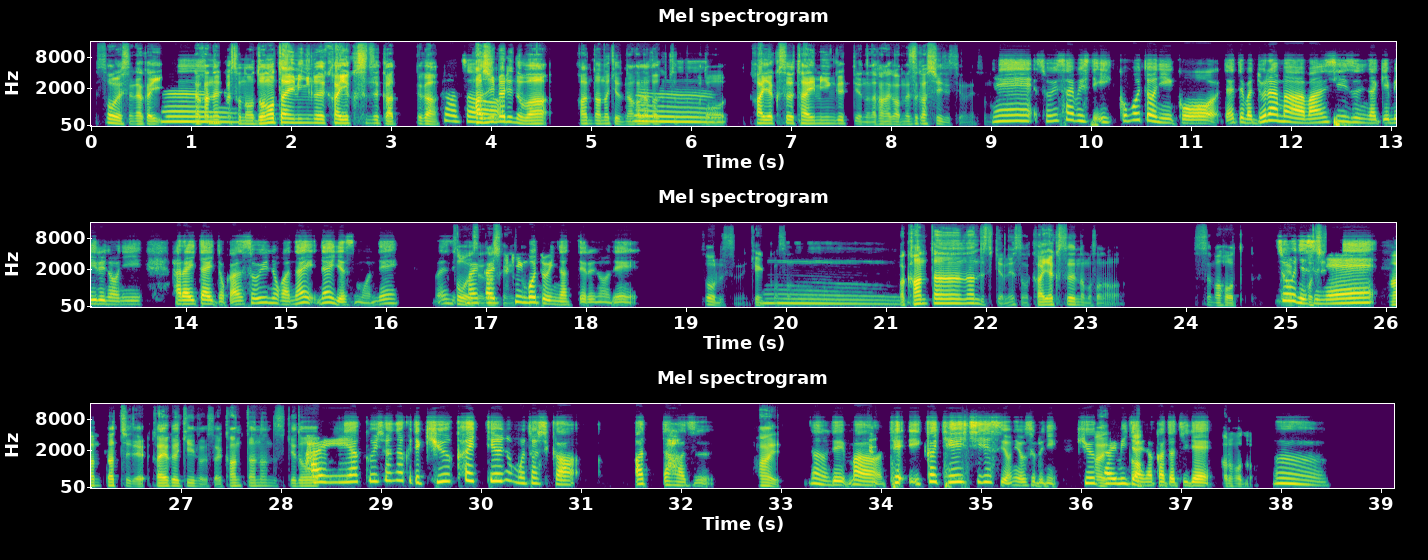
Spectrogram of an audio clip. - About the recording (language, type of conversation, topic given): Japanese, advice, 定期購読が多すぎて何を解約するか迷う
- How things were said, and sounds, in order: tapping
